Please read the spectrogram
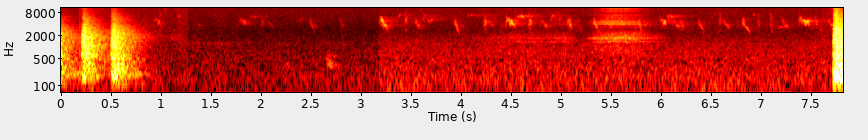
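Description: Knocking on a glass-paned wooden door: three knocks right at the start and three more near the end. Faint birds chirp in between.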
